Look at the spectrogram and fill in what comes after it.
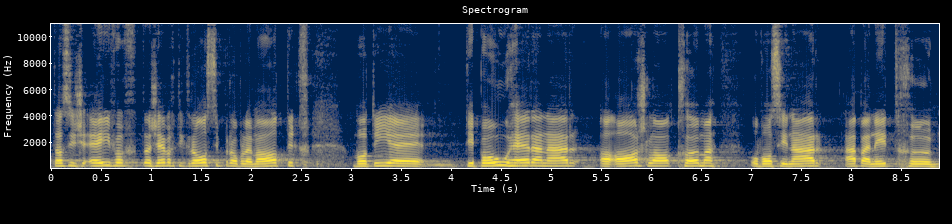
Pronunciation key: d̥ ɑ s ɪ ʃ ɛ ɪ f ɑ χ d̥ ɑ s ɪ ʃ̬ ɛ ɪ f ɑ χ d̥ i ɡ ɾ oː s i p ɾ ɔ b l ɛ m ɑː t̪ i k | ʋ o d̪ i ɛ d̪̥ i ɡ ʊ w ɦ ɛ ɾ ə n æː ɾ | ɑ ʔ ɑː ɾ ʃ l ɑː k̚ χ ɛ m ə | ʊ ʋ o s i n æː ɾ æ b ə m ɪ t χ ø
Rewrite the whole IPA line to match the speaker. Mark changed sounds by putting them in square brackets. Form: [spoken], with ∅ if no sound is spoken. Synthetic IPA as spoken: d̥ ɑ s ɪ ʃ ɛ ɪ f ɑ χ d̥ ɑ s ɪ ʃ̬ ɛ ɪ f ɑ χ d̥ i ɡ ɾ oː s i p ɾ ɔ b l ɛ m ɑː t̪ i k | ʋ o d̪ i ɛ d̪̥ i [b] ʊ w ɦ ɛ ɾ ə n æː ɾ | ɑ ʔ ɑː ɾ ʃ l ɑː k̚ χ [œ] m ə | ʊ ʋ o s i n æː ɾ æ b ə [n] ɪ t χ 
